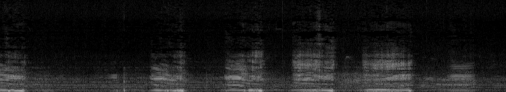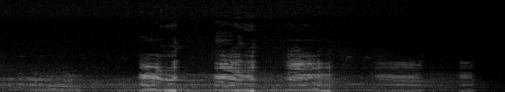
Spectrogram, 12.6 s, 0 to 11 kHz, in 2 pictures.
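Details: A red deer stag roars during an intense September 2021 rut, when stags bellowed almost continuously day and night: a run of deep, hoarse bellows about once a second.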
